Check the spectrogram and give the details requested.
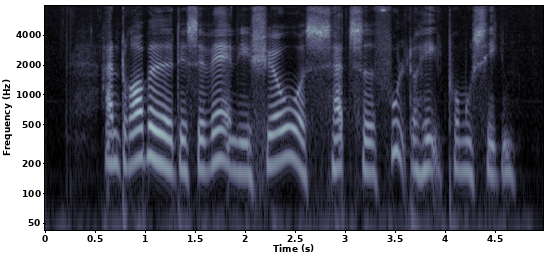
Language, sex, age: Danish, female, 69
